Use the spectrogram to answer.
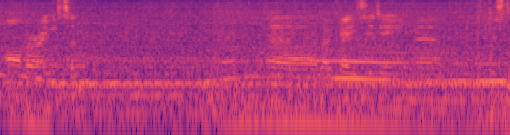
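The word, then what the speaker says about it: arboretum: I thought it was called Arborton, but it's actually called Arborator.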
